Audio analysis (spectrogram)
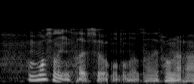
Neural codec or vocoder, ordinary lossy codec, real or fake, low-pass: autoencoder, 44.1 kHz, a latent of 192 numbers a frame, MeloTTS; none; fake; 5.4 kHz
